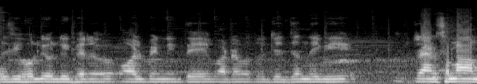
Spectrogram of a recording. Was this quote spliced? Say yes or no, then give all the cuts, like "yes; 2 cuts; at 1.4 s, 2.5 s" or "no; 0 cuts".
no; 0 cuts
